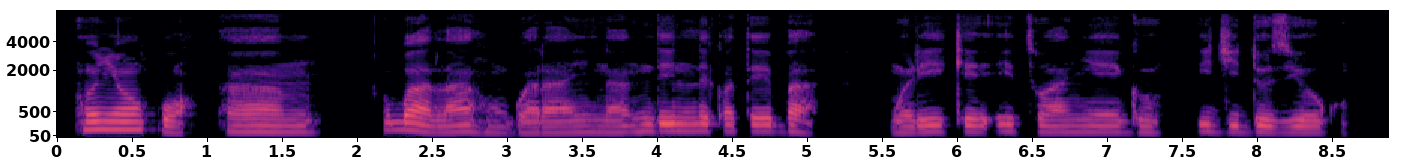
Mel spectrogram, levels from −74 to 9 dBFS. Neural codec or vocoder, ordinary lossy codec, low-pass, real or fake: none; none; none; real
